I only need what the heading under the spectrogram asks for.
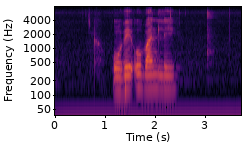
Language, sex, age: Northern Sotho, male, 20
